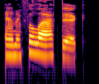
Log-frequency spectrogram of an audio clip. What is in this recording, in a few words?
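"anaphylactic", British English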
